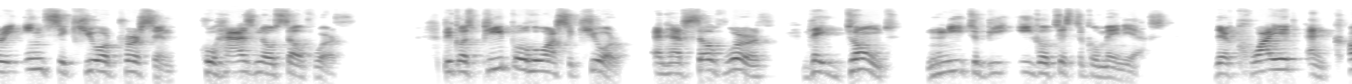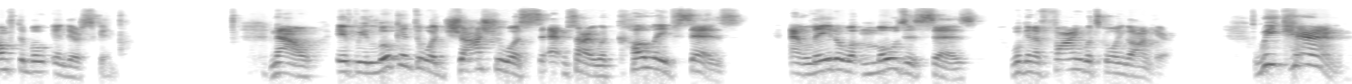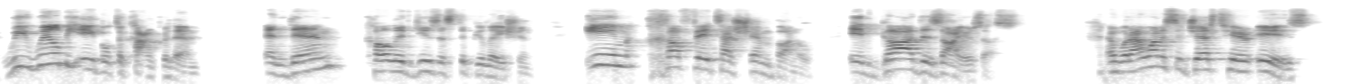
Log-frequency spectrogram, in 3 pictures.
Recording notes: Zoomclass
